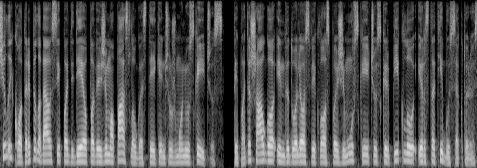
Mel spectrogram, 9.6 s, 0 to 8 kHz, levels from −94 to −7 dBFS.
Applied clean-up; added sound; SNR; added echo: none; none; none; none.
